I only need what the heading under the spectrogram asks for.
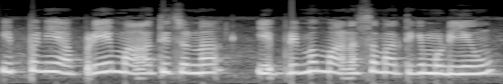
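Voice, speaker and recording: A woman's voice: very high-pitched, steady tone, rapid-fire, dull audio. A woman voicing a meek young daughter, pleading and protesting with her mother.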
